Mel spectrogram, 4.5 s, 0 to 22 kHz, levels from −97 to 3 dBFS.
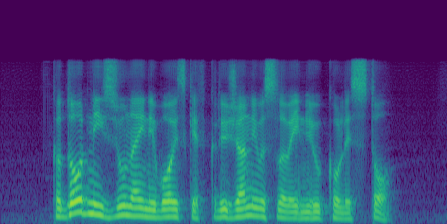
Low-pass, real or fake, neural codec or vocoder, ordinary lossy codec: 7.2 kHz; fake; codec, 16 kHz, 0.2 kbps, FocalCodec; none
